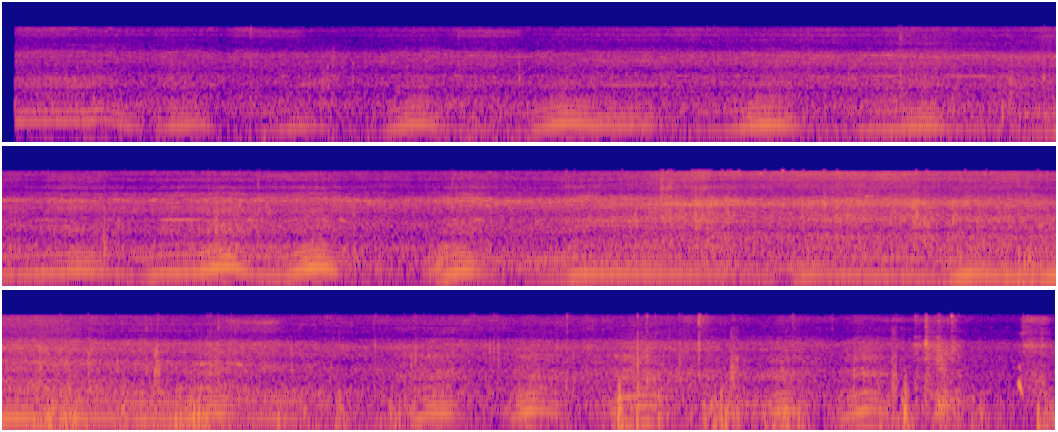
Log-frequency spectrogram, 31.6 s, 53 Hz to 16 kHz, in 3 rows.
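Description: Suzuki Jimny engine revving up and easing off again and again, every second or two, as the small 4x4 drives off-road over rough, muddy ground. It holds a longer, louder pull about halfway through.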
